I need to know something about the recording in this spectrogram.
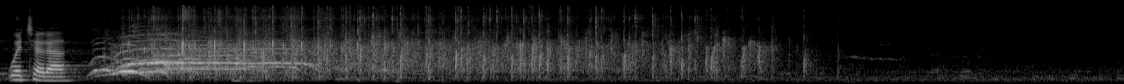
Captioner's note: applause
